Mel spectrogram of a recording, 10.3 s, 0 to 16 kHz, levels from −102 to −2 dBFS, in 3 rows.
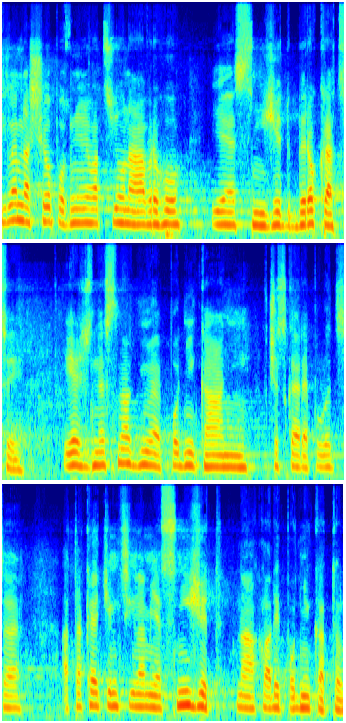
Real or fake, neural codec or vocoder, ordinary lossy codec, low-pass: real; none; Opus, 16 kbps; 14.4 kHz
